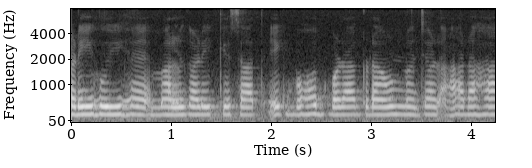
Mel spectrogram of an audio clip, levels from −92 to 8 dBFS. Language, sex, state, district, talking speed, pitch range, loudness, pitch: Hindi, female, Maharashtra, Mumbai Suburban, 195 wpm, 205-210 Hz, -14 LUFS, 210 Hz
